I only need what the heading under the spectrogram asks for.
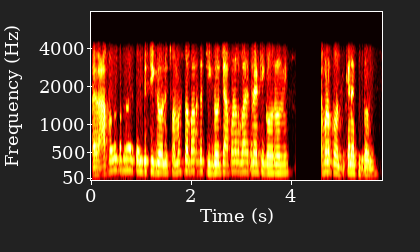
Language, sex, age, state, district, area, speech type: Odia, male, 18-30, Odisha, Balasore, rural, conversation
